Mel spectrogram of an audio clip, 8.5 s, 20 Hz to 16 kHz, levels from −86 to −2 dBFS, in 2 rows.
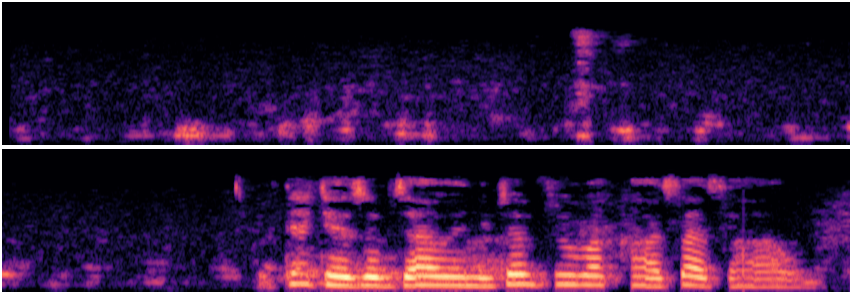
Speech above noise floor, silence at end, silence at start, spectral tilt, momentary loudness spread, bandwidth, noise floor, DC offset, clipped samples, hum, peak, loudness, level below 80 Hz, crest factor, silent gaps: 47 dB; 0.15 s; 0.85 s; -4.5 dB/octave; 27 LU; 7.6 kHz; -62 dBFS; under 0.1%; under 0.1%; none; -2 dBFS; -16 LUFS; -64 dBFS; 18 dB; none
